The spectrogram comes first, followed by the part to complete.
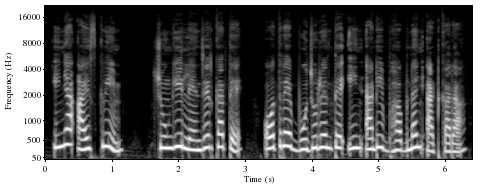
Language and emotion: Santali, sad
